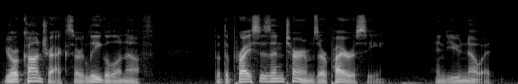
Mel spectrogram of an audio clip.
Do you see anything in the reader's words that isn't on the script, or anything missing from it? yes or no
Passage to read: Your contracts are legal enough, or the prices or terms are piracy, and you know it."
yes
